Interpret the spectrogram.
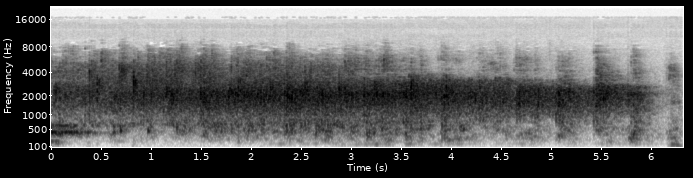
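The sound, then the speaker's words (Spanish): A church audience applauds for God, a dense, steady wash of many hands clapping at even loudness for several seconds before tapering off at the end. “Pues dale un aplauso a Papá Dios.”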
